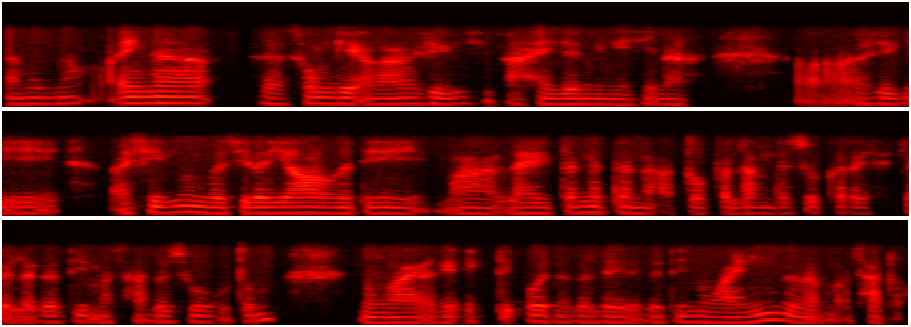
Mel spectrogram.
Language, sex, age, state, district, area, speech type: Manipuri, male, 18-30, Manipur, Kangpokpi, urban, conversation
